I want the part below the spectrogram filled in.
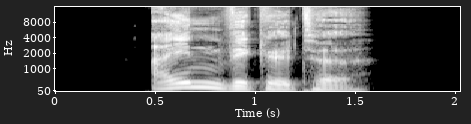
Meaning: inflection of einwickeln: 1. first/third-person singular dependent preterite 2. first/third-person singular dependent subjunctive II
- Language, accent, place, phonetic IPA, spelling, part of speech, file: German, Germany, Berlin, [ˈaɪ̯nˌvɪkl̩tə], einwickelte, verb, De-einwickelte.ogg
